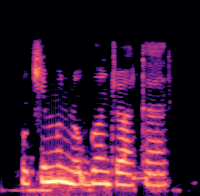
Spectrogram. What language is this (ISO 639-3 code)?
swa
